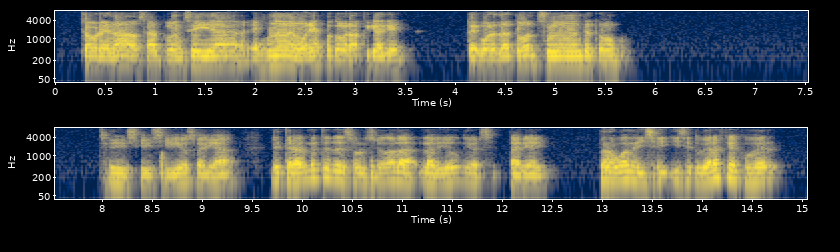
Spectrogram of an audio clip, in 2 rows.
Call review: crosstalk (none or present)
none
